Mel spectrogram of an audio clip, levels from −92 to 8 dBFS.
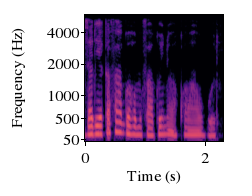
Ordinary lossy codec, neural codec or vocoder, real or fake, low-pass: none; none; real; 5.4 kHz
